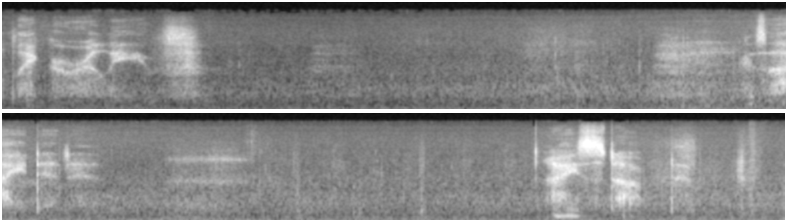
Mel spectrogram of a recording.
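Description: A young woman gasps and breathes heavily up close.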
